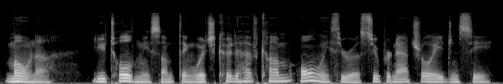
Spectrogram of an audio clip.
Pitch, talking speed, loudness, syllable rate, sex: 120 Hz, 165 wpm, -19 LUFS, 5.3 syllables/s, male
